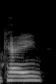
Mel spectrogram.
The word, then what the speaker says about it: Kane: I do want to mention, by the way, right there, Kane Valdir Gaming, and I said it right the first time, Kane.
